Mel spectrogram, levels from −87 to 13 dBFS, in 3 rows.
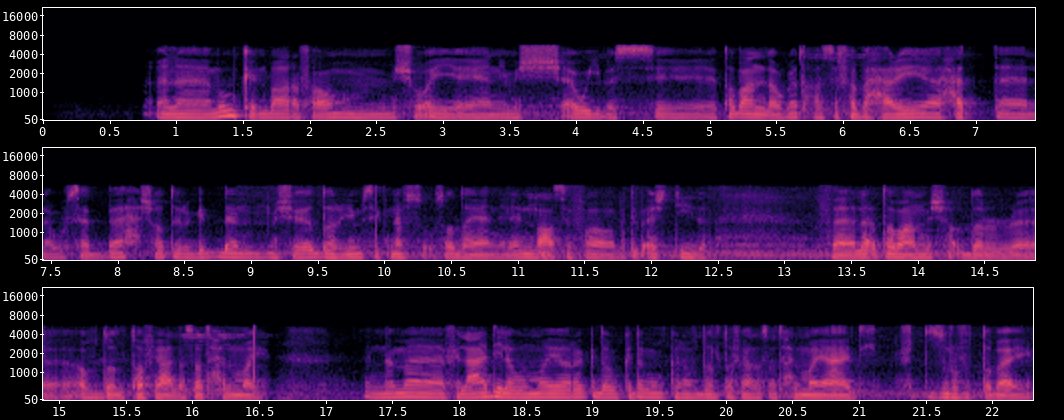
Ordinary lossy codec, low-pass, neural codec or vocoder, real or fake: none; 5.4 kHz; none; real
